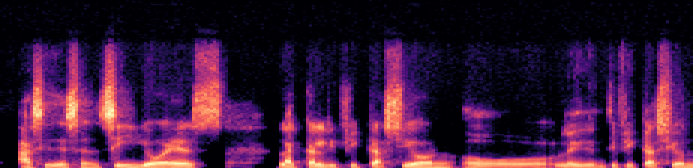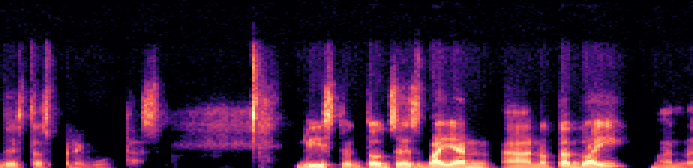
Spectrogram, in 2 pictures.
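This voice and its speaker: A man's voice: mid-range voice, warm tone, no room sound. A man teaching an online class, patiently repeating each question and calling on students by name. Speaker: instructor.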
